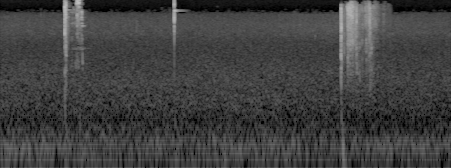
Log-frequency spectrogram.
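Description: Short interface clicks and swishes sound several times.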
